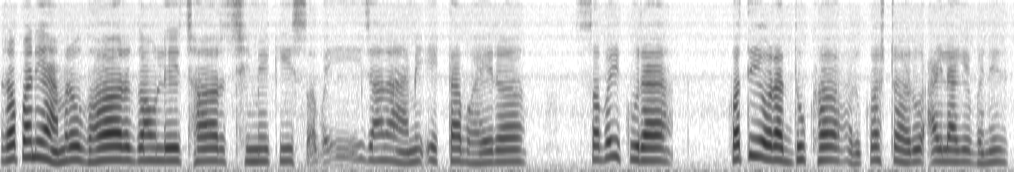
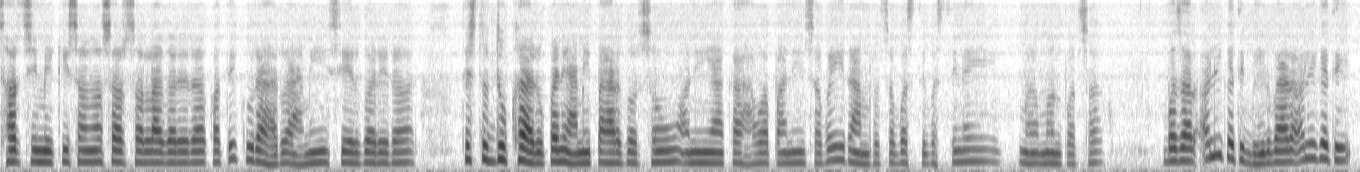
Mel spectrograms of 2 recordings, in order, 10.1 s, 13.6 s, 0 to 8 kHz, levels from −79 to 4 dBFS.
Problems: none marked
